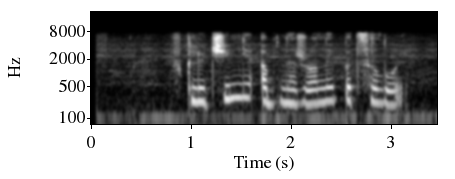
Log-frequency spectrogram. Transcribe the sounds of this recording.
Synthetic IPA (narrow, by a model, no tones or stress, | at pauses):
fklʲʉt͡ɕimnʲeʔɐbnɐʐonːɨjpət̪sɨlˠoj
